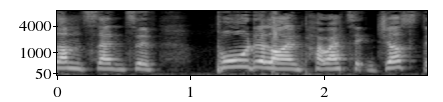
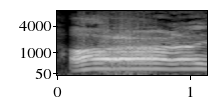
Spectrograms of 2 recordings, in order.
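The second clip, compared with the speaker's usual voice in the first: imitated fuming grunt; 8 dB louder than usual. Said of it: "that he's like".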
